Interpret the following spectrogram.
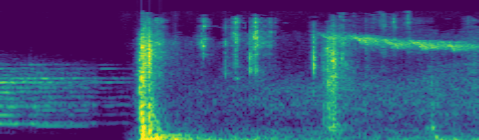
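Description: Background guitar music fading out, a brief gap, then a sudden cut to outdoor street sound: a thump followed by a steady low rumble, with a second knock about a second later.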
